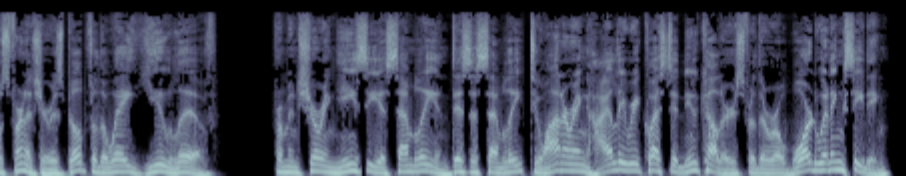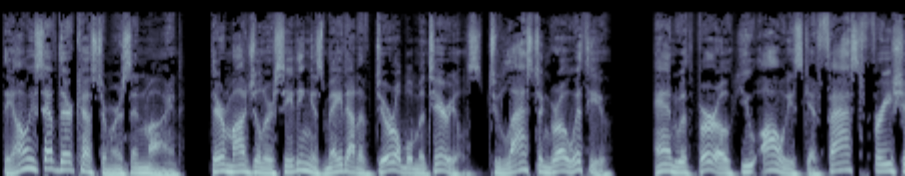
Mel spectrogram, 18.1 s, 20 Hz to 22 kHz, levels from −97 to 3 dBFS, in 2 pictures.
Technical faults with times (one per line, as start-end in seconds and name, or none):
7.60-8.79 GSM signalling bursts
